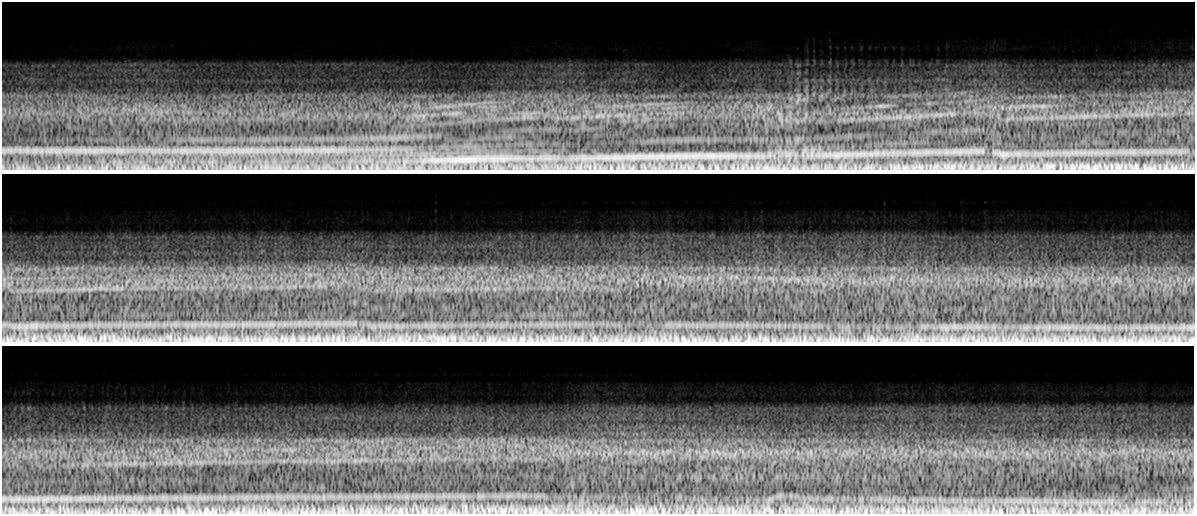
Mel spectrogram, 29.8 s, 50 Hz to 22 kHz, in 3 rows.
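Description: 2012 Kawasaki ZX-6R's 599 cc inline-four, through an M4 Tech 1 exhaust, heard from the rider's seat. It pulls hard after a few seconds and shifts up twice, then holds a steady cruise and eases off near the end. Steady wind rush runs underneath.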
